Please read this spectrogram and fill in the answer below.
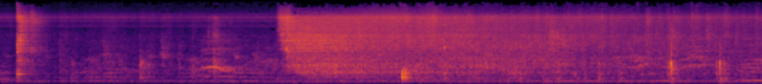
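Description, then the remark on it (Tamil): After a few quiet kitchen clinks, dosa batter is poured in a round onto a heated pan and bursts into a loud, steady sizzle that hisses on to the end, with occasional utensil taps over it. “சரி சட்டி காஞ்சிச்சு இப்போ நம்ம தோசை மாவை ஊற்ற போகின்றோம்”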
